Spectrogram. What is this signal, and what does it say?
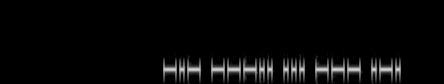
Morse code, heard as a keyed tone, about 31 wpm, 700 Hz. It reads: K8SOR
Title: USA Call Signs - 5 Characters - 30wpm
